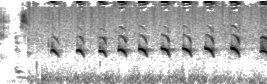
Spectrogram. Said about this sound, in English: Everyone thinks it sounds like a red-tailed hawk. Oh, I know, because of the movies. Yeah. Yeah. Yeah. Can we dub in the sound of an osprey? Is that possible? It is possible.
